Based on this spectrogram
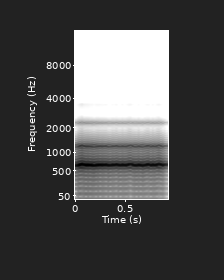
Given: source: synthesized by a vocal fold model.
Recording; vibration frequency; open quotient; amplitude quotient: sustained vowel; 80 Hz; 0.1; 1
